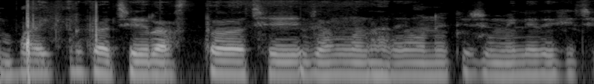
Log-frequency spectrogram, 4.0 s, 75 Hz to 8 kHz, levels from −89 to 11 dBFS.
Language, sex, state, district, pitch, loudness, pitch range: Bengali, male, West Bengal, Malda, 130 Hz, -33 LUFS, 125-135 Hz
